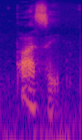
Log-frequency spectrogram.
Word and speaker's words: Possie: Your name is Posse, and It's spelled P-O-S-S-I-E, Posse.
